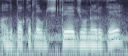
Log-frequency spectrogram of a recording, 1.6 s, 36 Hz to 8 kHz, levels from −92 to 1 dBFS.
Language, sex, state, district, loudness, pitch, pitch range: Tamil, male, Tamil Nadu, Chennai, -14 LUFS, 115 Hz, 115-125 Hz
